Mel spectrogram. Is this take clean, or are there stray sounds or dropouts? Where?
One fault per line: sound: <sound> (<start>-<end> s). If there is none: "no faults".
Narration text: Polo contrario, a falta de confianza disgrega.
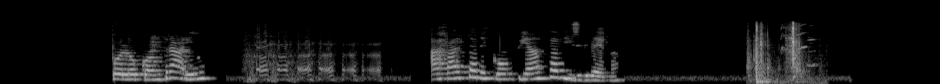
sound: laugh (2.4-4.0 s)
sound: squeak (7.5-8.3 s)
